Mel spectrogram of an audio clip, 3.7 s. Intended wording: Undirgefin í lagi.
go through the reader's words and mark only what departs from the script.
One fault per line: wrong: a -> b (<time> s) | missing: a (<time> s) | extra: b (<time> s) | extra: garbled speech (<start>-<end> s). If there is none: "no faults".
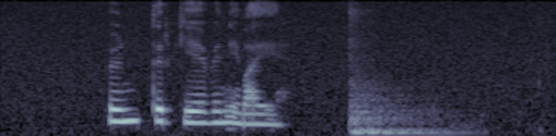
no faults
